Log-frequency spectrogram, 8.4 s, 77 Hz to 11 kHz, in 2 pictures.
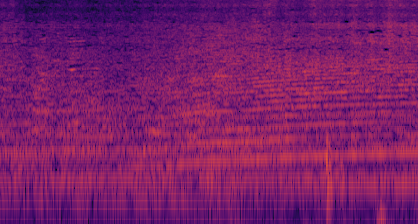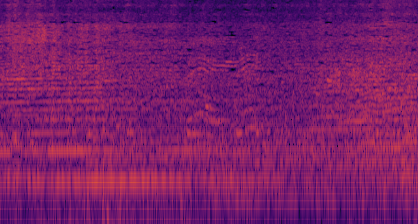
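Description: Several Rotax 125cc two-stroke kart engines running at racing speed, their pitch rising and falling as the karts accelerate and pass by.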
